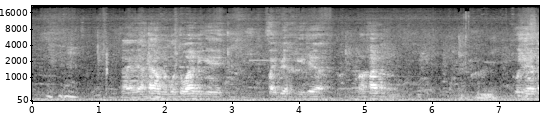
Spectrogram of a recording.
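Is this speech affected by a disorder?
No.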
